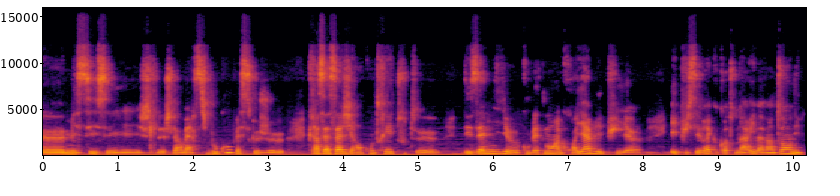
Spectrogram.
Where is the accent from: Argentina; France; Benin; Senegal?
France; Brittany; comme tu l'as dit, je suis bretonne.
